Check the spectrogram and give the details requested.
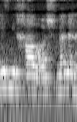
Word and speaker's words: Michal: So my name is Michal Oshman, and it's not many people can say Michal, so thank you for pronouncing my name so well.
